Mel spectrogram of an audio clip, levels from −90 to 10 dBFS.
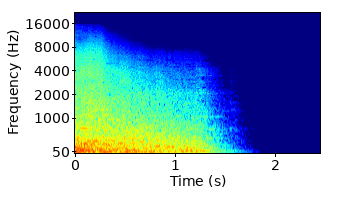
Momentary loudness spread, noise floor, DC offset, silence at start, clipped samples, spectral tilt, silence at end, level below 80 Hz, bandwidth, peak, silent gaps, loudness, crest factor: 14 LU; -46 dBFS; under 0.1%; 0 s; under 0.1%; -7 dB/octave; 1.05 s; -20 dBFS; 10.5 kHz; 0 dBFS; none; -17 LUFS; 16 dB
